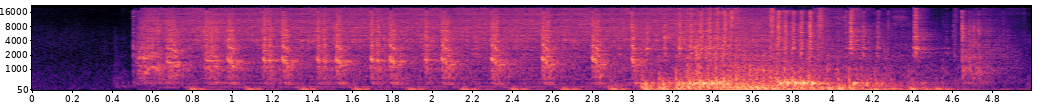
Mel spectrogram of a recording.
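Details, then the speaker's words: Neglected 1986 Honda TRX200SX quad, first start attempt with carburetor cleaner sprayed straight into the carburetor: steady cranking, then it catches and revs briefly before dying; carburetor and fuel petcock suspected. "i'm going to try a little bit of the old tried and true here some carburetor cleaner straight into the carburetor and see if we get a little bit of life to it"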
